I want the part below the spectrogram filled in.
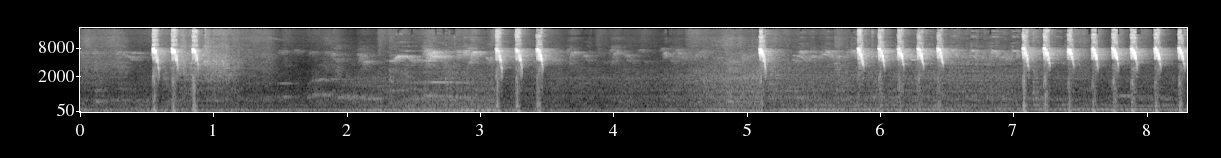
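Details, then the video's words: Brown-throated sunbird (konin) at night giving its 'tembakan' shot-like song: sharp, very high metallic ticks in quick bursts of three, then a longer rapid run of clipped notes near the end, over a faint low hum. "SUARA TEMBAKAN KONIN SAAT DIMALAM HARI"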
